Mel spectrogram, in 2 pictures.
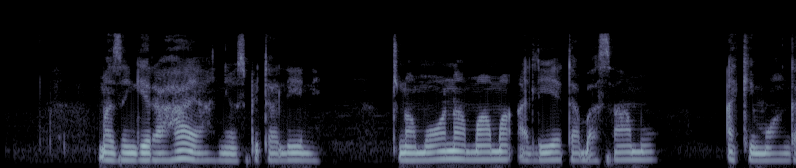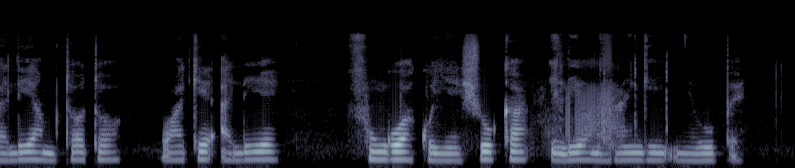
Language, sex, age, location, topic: Swahili, female, 50+, Mombasa, health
